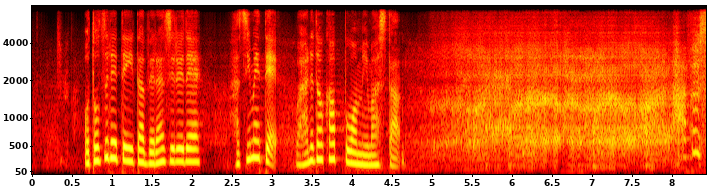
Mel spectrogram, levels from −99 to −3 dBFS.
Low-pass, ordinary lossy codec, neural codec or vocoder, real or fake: 7.2 kHz; none; codec, 16 kHz, 1 kbps, X-Codec, HuBERT features, trained on LibriSpeech; fake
